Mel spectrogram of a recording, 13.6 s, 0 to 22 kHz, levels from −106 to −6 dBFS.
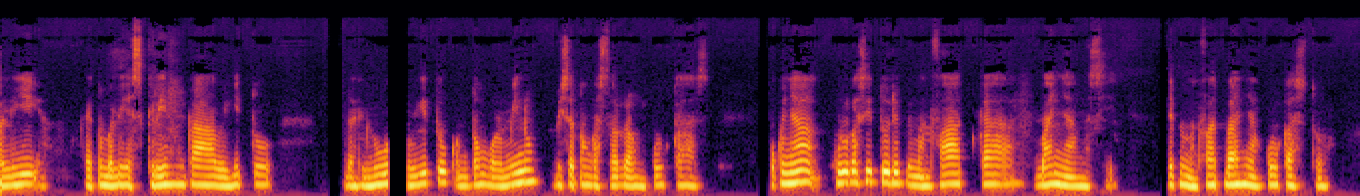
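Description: At about 3.85 s the speech drops into a gap that lasts until 4.09 s, right before "bagitu kong tong bolom". That's AAC frame loss with muting. The decoder lost a run of frames and filled their spectrum with zeros, so there's roughly 0.21 s of nothing, which fits about five frames at typical AAC frame lengths. The overlapping windows make the sound fade out going into the hole and fade back in coming out, so the gap has soft edges.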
